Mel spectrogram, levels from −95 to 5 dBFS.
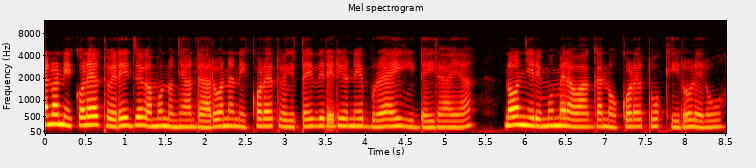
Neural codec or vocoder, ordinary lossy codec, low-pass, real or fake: codec, 16 kHz, 4 kbps, FunCodec, trained on LibriTTS, 50 frames a second; none; 7.2 kHz; fake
